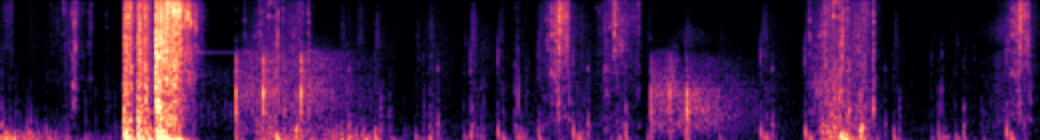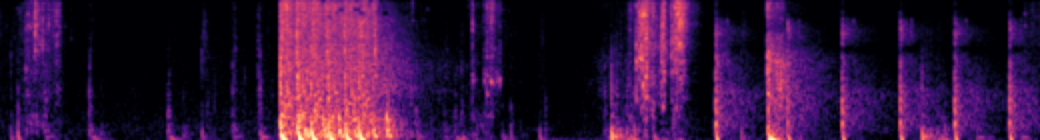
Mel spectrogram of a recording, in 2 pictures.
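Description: Bursts of automatic gunfire in PUBG Mobile come in loud clusters with short pauses and sharp single shots between them, all close and punchy, with little talk over them.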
